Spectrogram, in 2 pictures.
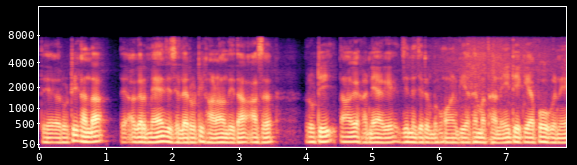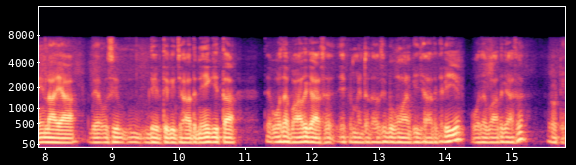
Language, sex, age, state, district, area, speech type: Dogri, male, 45-60, Jammu and Kashmir, Udhampur, urban, spontaneous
